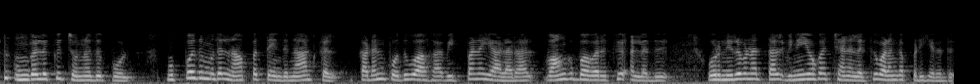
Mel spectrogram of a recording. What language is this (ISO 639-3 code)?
tam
